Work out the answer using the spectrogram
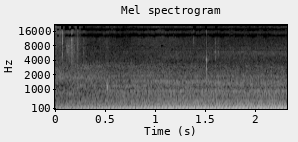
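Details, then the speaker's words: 2001 Toyota Tundra, 3.4 V6, two-wheel drive, at idle after repairing a misfire. Smooth, steady low rumble with no stumble; misfire gone. "So far, it sounds smooth. I don't think I got a check engine light automatically. Does it sound like we got a misfire?"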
